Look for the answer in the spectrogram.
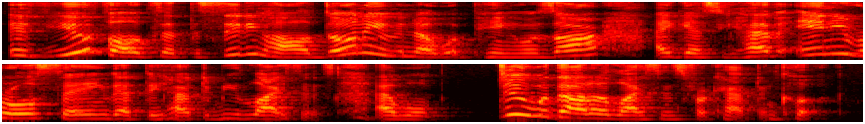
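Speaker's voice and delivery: loud, indignant rant; outraged. A narrator's reading. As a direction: let the outrage pour out. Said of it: "completely outraged".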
